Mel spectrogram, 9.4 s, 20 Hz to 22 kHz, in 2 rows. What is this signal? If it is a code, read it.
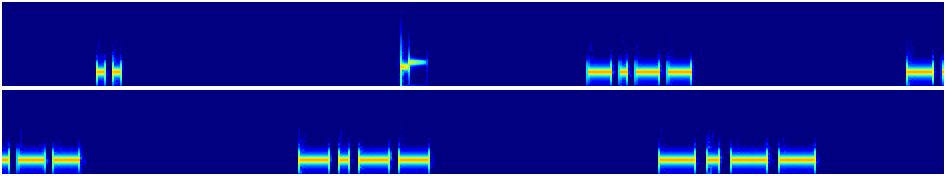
Morse code, heard as a keyed tone, about 26 wpm, spaced as for 7 wpm, 700 Hz. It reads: I YYYY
